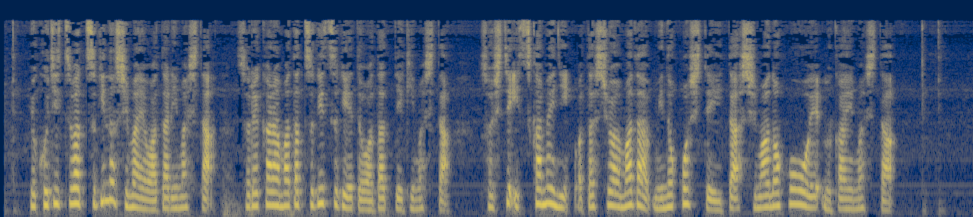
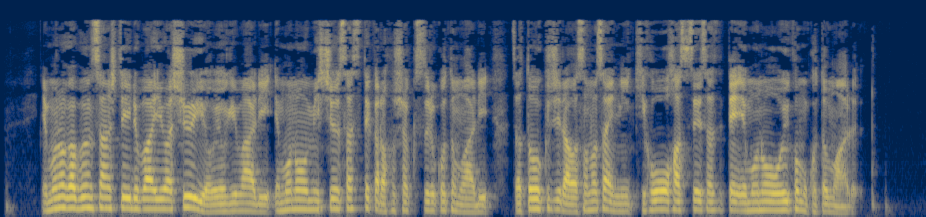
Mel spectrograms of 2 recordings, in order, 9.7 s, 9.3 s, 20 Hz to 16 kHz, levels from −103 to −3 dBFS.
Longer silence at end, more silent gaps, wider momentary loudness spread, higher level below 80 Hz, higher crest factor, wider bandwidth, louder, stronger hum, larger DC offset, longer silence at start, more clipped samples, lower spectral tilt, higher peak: about the same, 0.8 s vs 0.7 s; neither; about the same, 8 LU vs 9 LU; about the same, -62 dBFS vs -64 dBFS; about the same, 20 dB vs 18 dB; about the same, 11.5 kHz vs 11.5 kHz; about the same, -24 LUFS vs -22 LUFS; neither; neither; about the same, 0.3 s vs 0.4 s; neither; about the same, -3.5 dB/octave vs -4 dB/octave; about the same, -4 dBFS vs -4 dBFS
